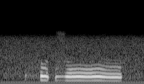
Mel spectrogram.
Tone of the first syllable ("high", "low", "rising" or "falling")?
high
